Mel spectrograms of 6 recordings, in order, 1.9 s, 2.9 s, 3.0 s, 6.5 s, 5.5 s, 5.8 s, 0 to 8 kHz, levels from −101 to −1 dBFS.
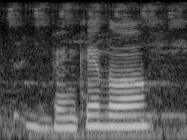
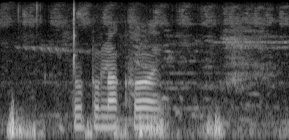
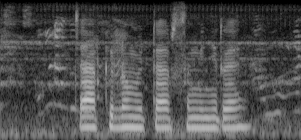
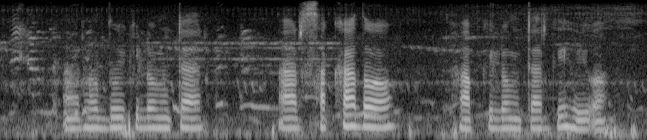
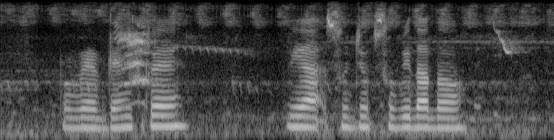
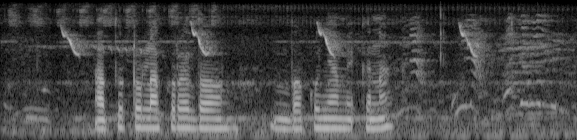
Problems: constant background noise, continuous background conversations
